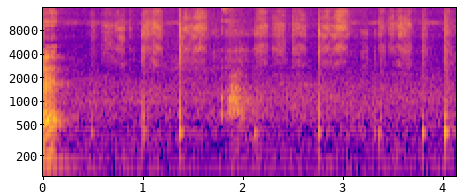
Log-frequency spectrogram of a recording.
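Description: Marker writing on a whiteboard: a string of light taps and short scratchy strokes as words are written out.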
